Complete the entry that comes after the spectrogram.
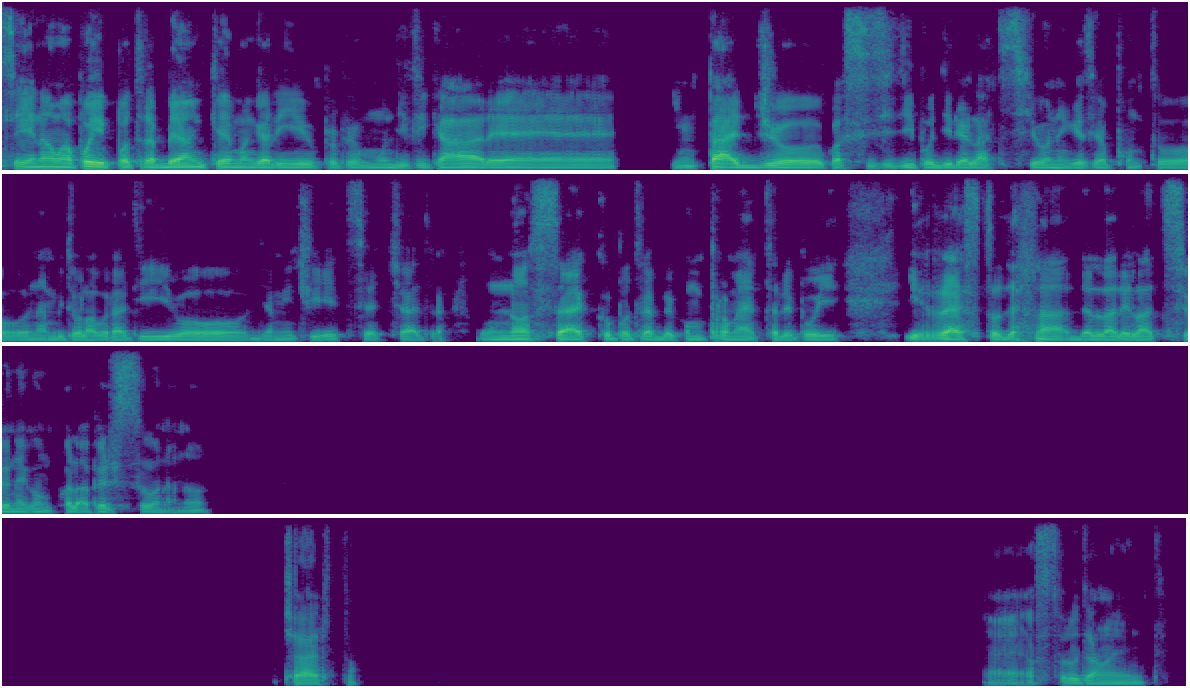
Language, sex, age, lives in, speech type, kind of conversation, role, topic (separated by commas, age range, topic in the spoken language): Italian, male, 30-34, Italy, conversation, podcast, host, Come fai a dire di no senza sentirti in colpa?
